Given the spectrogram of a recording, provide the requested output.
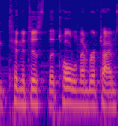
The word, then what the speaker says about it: tinnitus: There are 3 syllables in that word.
